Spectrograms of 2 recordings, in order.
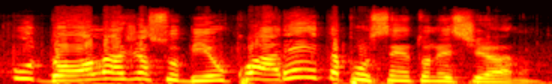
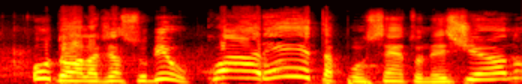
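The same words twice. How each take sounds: First: The emphasis falls on the word dólar. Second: The emphasis falls on quarenta por cento. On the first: The currency is what matters. "Na primeira frase, eu quero chamar a atenção para a moeda dólar" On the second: The size of the rise is what matters. "Na segunda, a porcentagem"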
